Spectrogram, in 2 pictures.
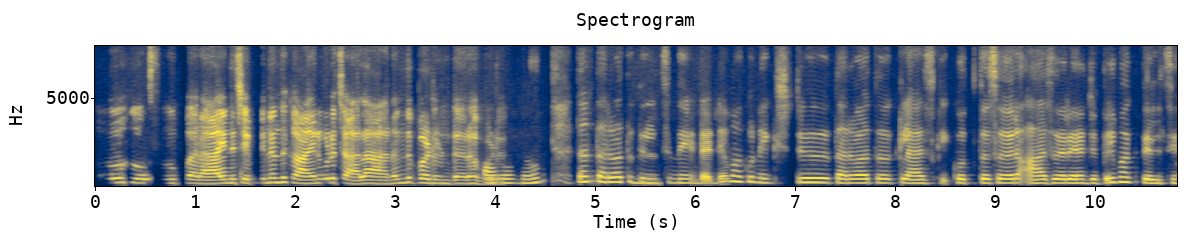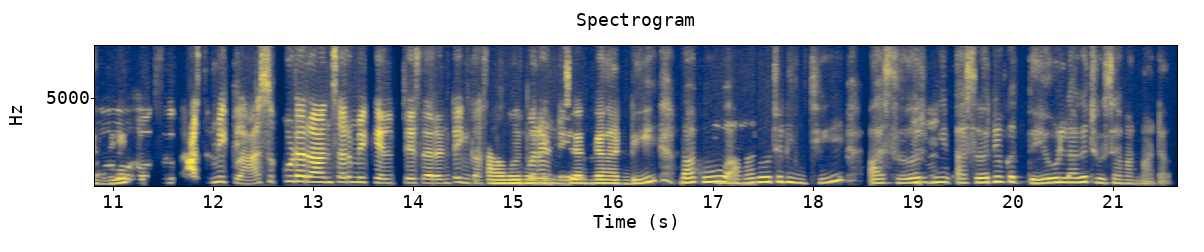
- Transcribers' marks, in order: static; in English: "సూపర్"; other background noise; in English: "క్లాస్‌కి"; in English: "క్లాస్‌కి"; in English: "హెల్ప్"
- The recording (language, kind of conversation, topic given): Telugu, podcast, సరైన మార్గదర్శకుడిని గుర్తించడానికి మీరు ఏ అంశాలను పరిగణలోకి తీసుకుంటారు?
